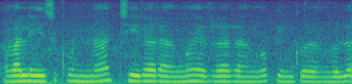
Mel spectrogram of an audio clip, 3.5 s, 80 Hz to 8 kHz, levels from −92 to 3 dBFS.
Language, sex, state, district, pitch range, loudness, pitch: Telugu, female, Andhra Pradesh, Chittoor, 180-195 Hz, -17 LUFS, 190 Hz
